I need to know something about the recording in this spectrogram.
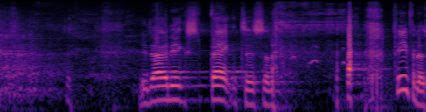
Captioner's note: laughter; laughs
